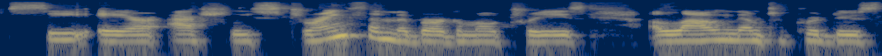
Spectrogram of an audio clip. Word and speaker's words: bergamot: show you was actually Bergamo but it's sometimes it's pronounced Bergamo as the French do or bergamot even one is fine our sourcing location is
